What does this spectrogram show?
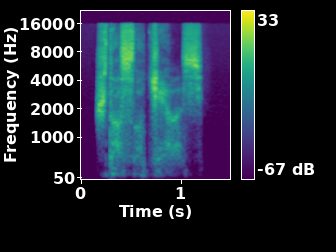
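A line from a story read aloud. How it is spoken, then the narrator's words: Whisper. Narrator (Russian): прошептал Роджер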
